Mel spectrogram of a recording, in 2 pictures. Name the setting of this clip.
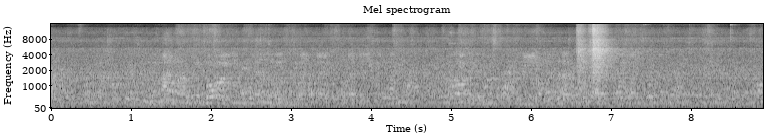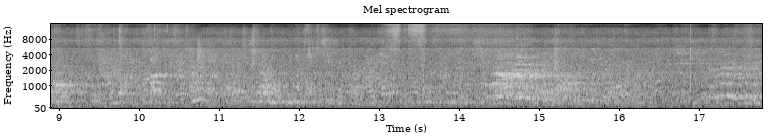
crowded indoor space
